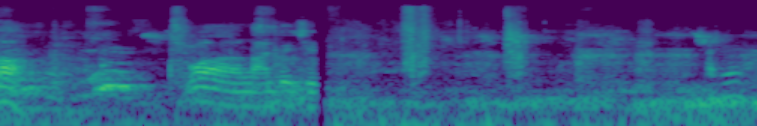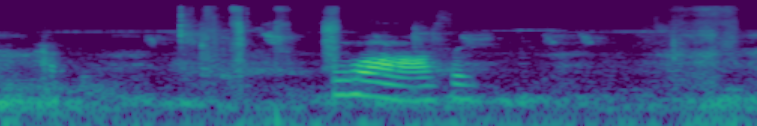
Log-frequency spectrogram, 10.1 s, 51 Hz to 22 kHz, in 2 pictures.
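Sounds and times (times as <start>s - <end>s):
footsteps on concrete: 0.3s - 5.5s.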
